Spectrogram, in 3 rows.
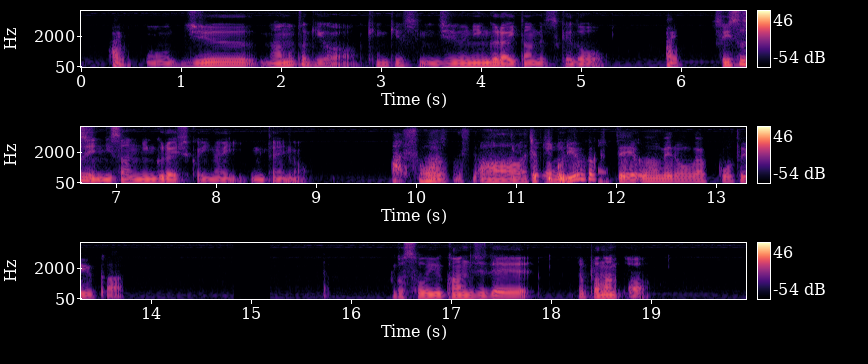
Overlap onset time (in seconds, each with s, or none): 10.6 s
